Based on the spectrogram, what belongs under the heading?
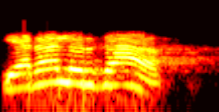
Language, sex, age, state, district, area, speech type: Tamil, female, 60+, Tamil Nadu, Salem, rural, conversation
